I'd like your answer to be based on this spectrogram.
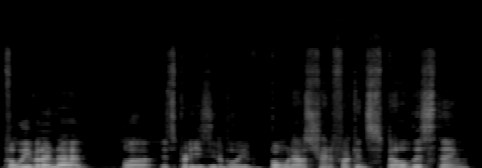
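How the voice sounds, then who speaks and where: A man's voice: mid-range voice, a little fast, gravelly. A man presenting the topic on a casual podcast, laid-back, laughing often and swearing casually.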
